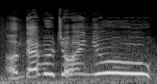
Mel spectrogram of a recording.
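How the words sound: It is said in a put-on anime character voice.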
